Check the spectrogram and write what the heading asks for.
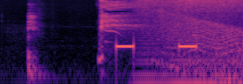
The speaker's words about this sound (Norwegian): jeg prøvde ikke å si noe med kremter. Jeg hadde faktisk noe i halsen.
